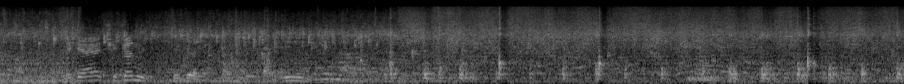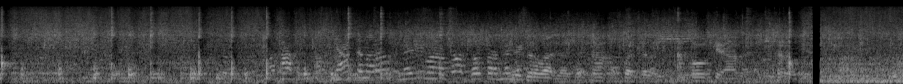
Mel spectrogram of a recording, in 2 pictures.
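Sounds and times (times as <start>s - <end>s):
chicken sizzling in hot oil: 0.0s - 18.0s.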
